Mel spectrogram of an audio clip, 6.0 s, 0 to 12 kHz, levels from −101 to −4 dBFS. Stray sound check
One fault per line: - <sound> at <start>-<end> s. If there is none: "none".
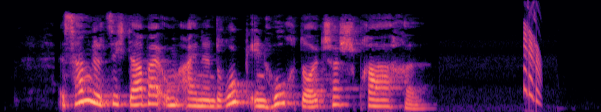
- chirp at 5.2-5.4 s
